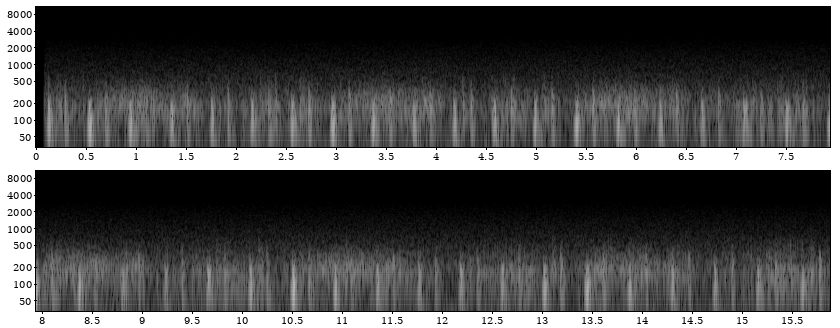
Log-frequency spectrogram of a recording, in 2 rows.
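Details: Short self-recorded clip of own heartbeat: rapid, dull thumps at roughly 140 a minute, muffled and somewhat uneven, over low rumbling noise; fast heartbeat.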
